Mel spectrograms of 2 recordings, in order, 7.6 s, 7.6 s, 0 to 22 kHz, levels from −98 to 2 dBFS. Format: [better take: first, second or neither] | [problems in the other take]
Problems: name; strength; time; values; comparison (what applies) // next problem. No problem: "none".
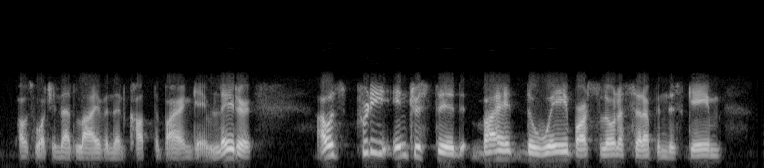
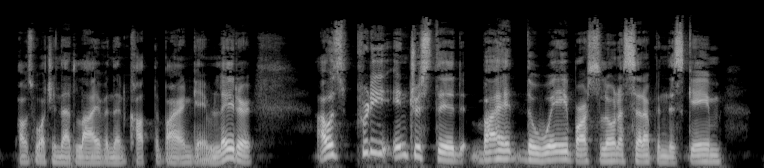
second | phone-call audio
